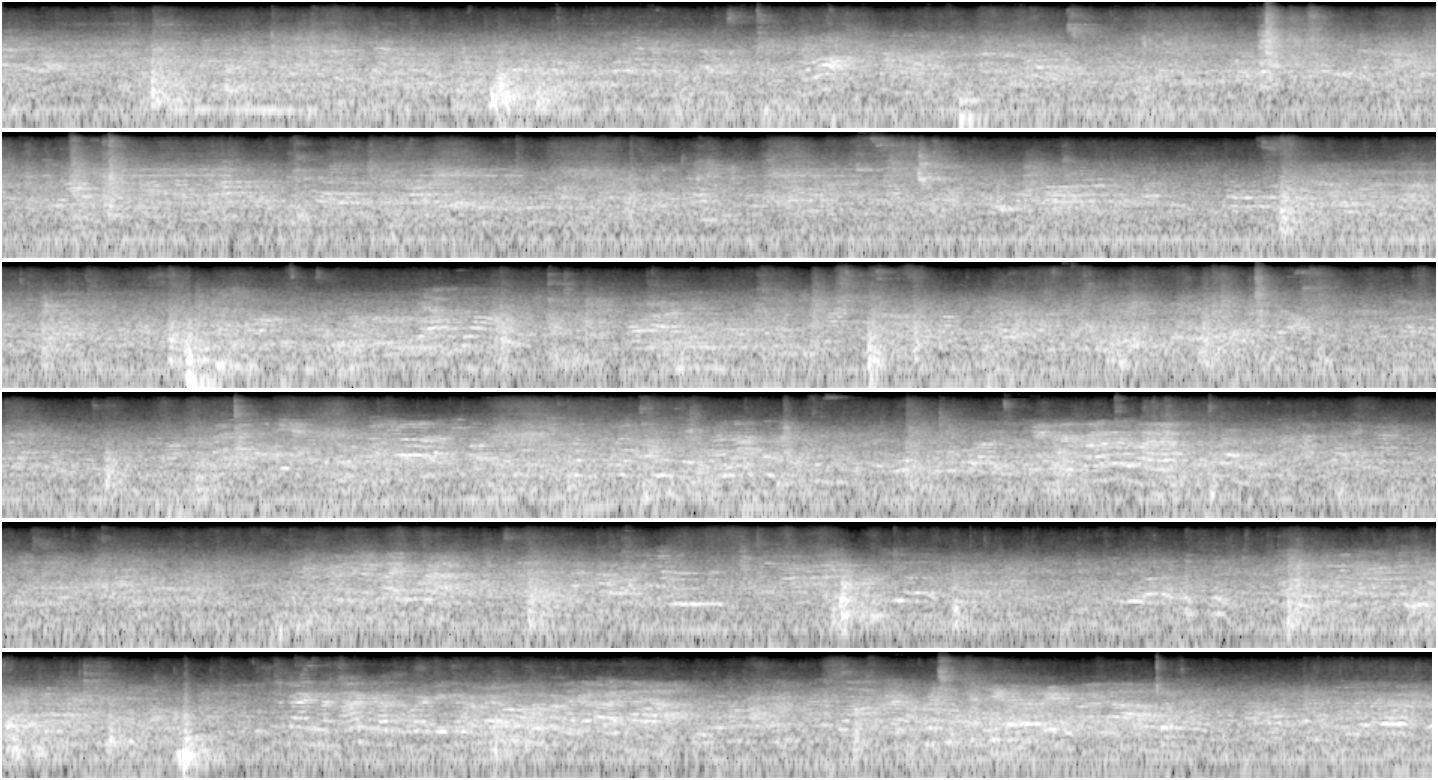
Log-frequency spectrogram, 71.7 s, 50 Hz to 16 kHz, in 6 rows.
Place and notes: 三重果菜市場, New Taipei City, Taiwan - Removal packing
Fruits and vegetables wholesale market, Removal packing
Sony Hi-MD MZ-RH1 +Sony ECM-MS907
